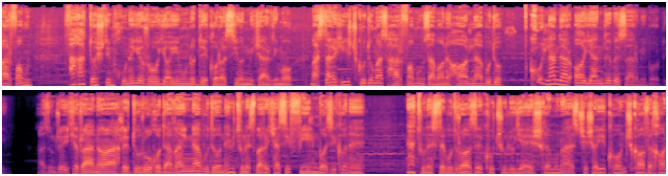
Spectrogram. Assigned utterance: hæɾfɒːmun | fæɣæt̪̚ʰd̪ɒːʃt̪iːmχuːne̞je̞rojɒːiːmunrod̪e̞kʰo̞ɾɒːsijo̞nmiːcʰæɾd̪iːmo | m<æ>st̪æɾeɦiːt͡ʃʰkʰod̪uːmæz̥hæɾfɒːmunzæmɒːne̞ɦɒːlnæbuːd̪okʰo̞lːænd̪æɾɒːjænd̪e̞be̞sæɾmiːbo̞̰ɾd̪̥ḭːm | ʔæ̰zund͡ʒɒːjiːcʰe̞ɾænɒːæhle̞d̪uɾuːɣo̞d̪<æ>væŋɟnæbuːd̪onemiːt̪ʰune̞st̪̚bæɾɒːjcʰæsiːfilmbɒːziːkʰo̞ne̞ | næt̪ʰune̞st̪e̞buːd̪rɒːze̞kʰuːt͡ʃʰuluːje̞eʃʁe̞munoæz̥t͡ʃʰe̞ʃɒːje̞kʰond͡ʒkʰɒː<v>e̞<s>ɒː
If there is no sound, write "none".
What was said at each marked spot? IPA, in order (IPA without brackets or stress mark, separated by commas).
æ, æ, v, x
